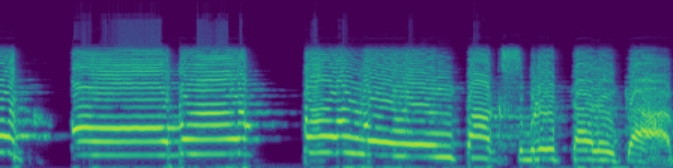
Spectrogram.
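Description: A race caller's voice shouting the finish of a horse race in long, drawn-out held words, the first held for about a second, then more calling with the pitch sliding up and down.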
